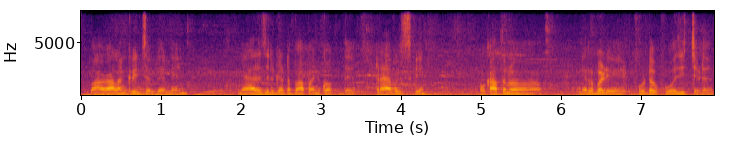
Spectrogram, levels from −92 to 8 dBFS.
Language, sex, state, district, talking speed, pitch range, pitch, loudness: Telugu, male, Andhra Pradesh, Manyam, 115 wpm, 110-120 Hz, 115 Hz, -19 LUFS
